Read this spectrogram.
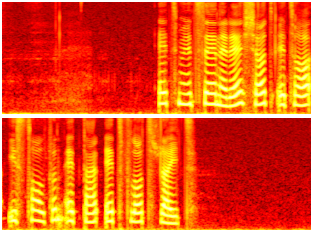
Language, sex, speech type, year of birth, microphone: Norwegian, female, read, 1983, Sennheiser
